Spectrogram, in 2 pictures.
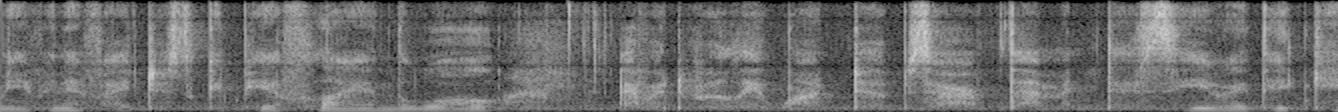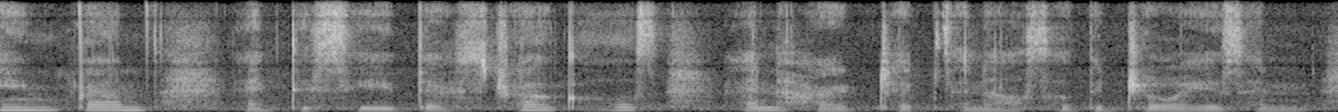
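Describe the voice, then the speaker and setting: A woman whispers softly and without voice, drifting through her thoughts in a slow, reflective way. She is hosting an ASMR video, and her voice sits at a middle pitch. A constant hiss runs underneath her words. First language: English. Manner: soft unvoiced whisper, musing and thoughtful. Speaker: ASMR host.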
